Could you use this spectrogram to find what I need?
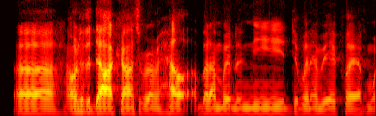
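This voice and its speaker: A man speaks in a Minnesotan accent, and the sound is dry and close with no echo. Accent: Minnesota. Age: 20s. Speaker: fantasy football streamer. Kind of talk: casual chat. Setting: live stream.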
